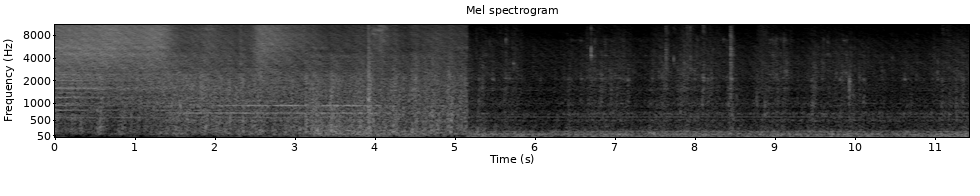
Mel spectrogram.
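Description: An old train salvaged from the bottom of a swamp rolls down the main line, giving a loud, steady mechanical rumble with a hissing layer throughout and no voices.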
